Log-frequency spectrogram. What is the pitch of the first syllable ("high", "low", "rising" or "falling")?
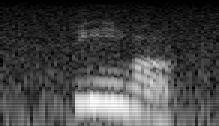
high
